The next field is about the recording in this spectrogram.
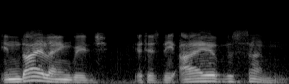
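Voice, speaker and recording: Brief: a grave masked warrior chief, slow and archaic, on a tinny old radio recording. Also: male voice, medium pitch, lively intonation. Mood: solemn. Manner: slow, formal and archaic, with thee and thou. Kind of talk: 1930s radio drama acting.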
